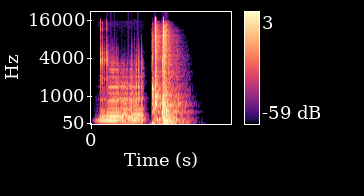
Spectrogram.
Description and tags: Door closing with a creaking squeak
